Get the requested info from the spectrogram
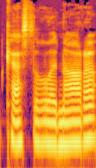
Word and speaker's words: Castellaneta: I should mention the voice of the public radio host was Dan Castellaneta. Am I saying his name right? – Castellaneta, yeah, from The Simpsons, yes.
